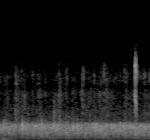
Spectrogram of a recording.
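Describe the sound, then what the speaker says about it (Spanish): A church congregation gives visitors a steady round of applause, a dense and even wash of clapping that is fairly faint and sustained throughout. "Un aplauso a estas personas, claro que sí."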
